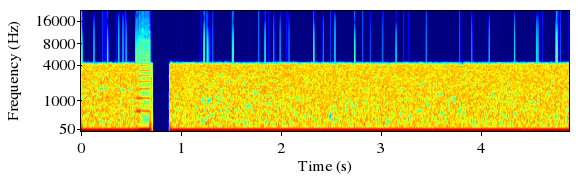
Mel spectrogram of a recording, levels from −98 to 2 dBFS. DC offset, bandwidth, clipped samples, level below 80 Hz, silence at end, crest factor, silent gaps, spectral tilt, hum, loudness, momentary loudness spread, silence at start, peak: 40%; 13 kHz; 0.6%; -28 dBFS; 0 s; 14 dB; 0.71-0.87 s; -4.5 dB/octave; none; -13 LUFS; 1 LU; 0 s; 0 dBFS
